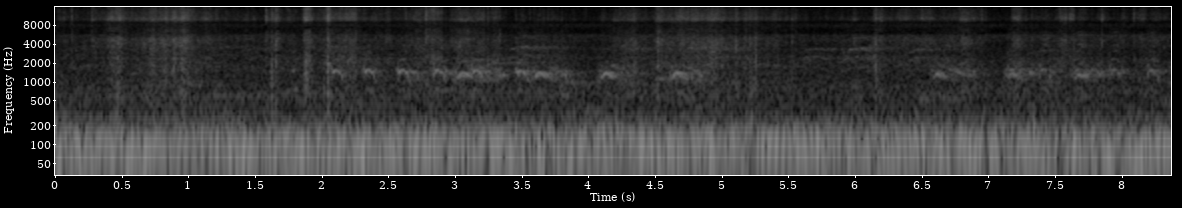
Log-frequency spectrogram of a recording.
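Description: A rapid series of short, high animal calls in two bouts, the first about two seconds in and the second near the end, over a steady low rumble.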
